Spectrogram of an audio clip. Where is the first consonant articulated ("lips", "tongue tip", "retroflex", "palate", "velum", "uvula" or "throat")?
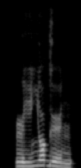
retroflex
